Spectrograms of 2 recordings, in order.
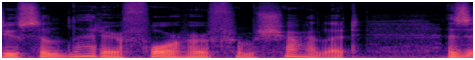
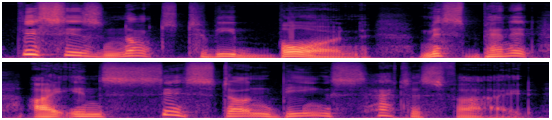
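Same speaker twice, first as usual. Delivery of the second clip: slow, louder, higher imperious fury; indignant insistence; 6 semitones higher, 5 dB louder, slower than usual. Acted. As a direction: spell out each word of the demand. Lady Catherine insists furiously.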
